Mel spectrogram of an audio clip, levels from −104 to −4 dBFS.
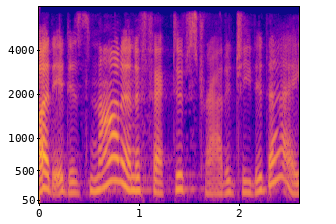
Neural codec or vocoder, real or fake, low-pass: none; real; 7.2 kHz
